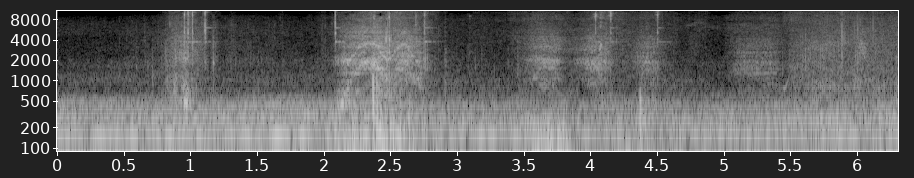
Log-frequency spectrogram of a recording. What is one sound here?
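A fishing reel whirs and clicks as line is wound in.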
